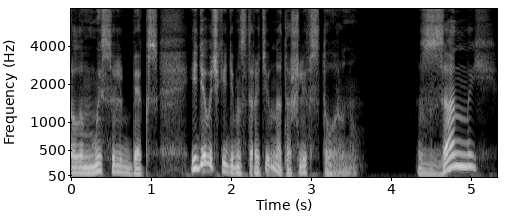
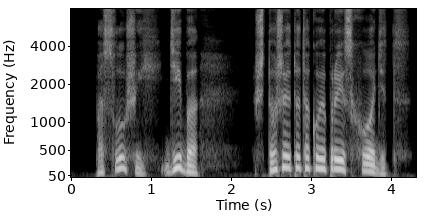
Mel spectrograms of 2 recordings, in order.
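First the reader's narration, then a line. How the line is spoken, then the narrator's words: Anxious question, deep sigh. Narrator (Russian): тревожно спросила она и глубоко вздохнула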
